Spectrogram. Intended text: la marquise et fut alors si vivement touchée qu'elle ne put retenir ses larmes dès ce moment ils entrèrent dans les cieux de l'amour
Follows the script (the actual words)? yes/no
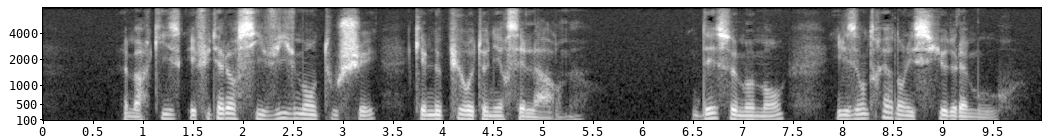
yes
